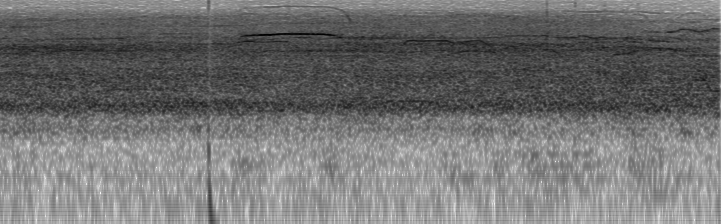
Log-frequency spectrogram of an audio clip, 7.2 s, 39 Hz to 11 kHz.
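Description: Basketball arena crowd at a 1991 Trail Blazers vs Lakers playoff game in Portland, cheering in a loud, sustained roar that holds steady for several seconds, with one sharp whistle-like blip partway through.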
